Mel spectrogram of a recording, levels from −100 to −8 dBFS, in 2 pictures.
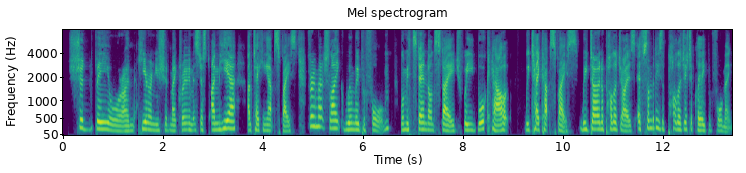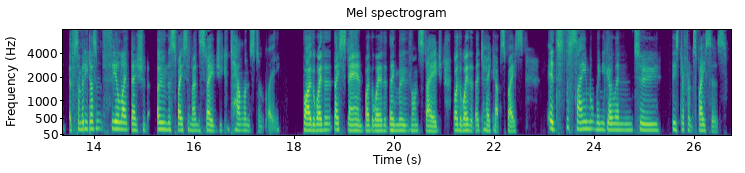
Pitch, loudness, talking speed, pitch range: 175 Hz, -25 LUFS, 210 wpm, 160-195 Hz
